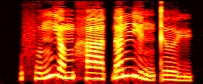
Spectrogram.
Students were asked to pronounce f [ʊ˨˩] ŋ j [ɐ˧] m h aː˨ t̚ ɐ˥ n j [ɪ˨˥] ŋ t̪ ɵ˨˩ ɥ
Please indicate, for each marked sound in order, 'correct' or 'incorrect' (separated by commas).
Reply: incorrect, incorrect, incorrect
